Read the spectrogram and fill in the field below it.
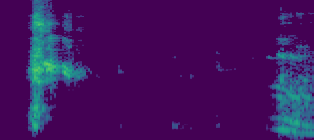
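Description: A sharp cough bursts out, followed by a few faint breathy catches, then another rough, throaty cough at the end, a brief coughing fit from a person whose saliva went down the wrong way.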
